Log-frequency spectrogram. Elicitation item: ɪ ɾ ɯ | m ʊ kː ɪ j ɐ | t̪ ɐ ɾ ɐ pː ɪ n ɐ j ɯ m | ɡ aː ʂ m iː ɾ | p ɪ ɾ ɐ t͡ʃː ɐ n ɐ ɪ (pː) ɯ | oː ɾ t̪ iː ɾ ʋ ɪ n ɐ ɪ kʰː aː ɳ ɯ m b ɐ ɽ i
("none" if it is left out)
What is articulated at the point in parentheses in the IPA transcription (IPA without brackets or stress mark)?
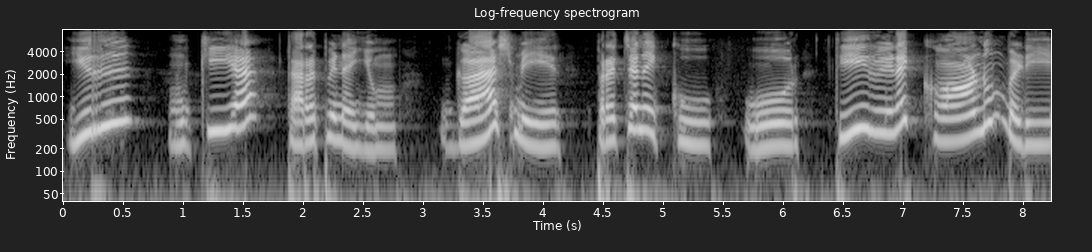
kː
